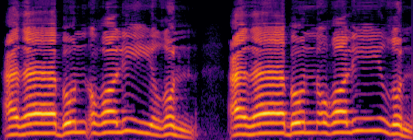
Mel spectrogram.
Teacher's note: با پر تنوین ہے، ہم اس کی آواز کو ظاہر کر کے پڑھ رہے ہیں، کیوں؟ اس کے بعد غین ہے اور غین وہ حروف حلقی میں سے ہے۔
